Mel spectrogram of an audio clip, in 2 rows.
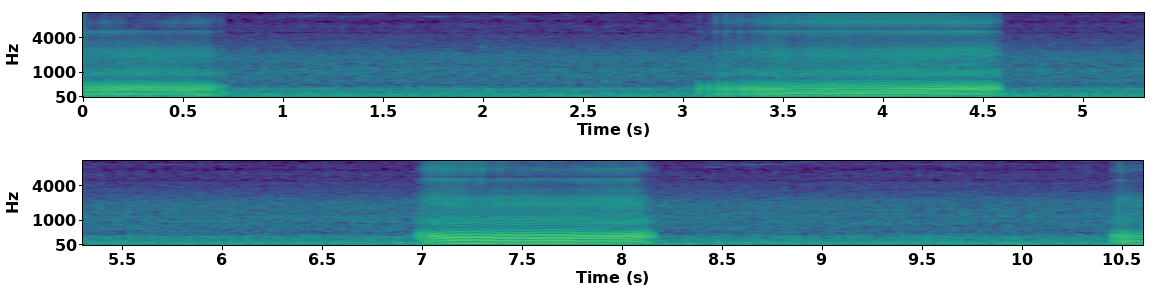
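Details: Domestic cat snoring while asleep: loud, deep, rattling, human-like snores at about 17 a minute, each lasting around a second or more.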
